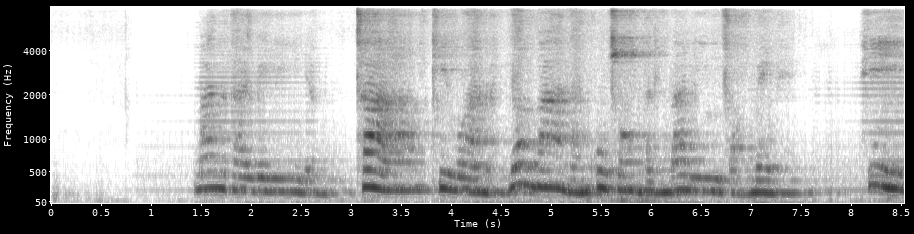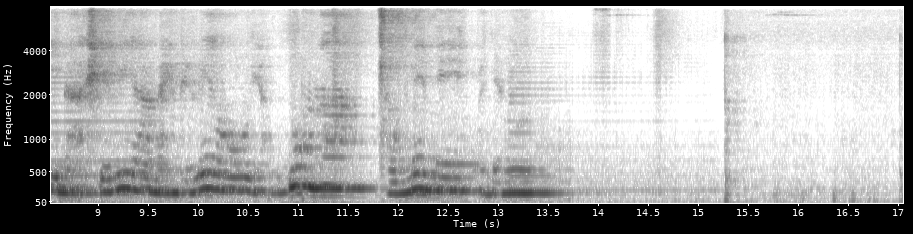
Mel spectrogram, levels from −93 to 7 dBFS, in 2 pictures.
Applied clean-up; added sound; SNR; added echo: neural separator model SepFormer DNS4.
